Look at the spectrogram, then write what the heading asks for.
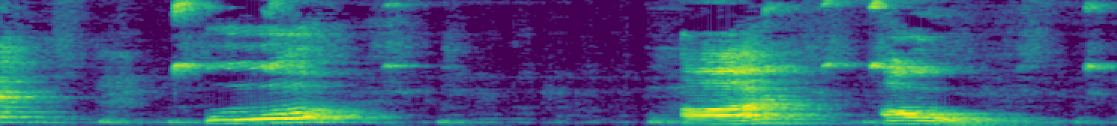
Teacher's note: ये कंठ, कंठ जमा ओष्ठ, इसीलिए ये कंठौष्ठ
